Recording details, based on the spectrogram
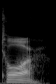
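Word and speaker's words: Tours: I can't pronounce but it's spelled ture oh yo you are I think it's just tour tour and for for the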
